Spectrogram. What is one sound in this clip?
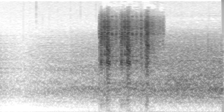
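A menu beeps as options are chosen.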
